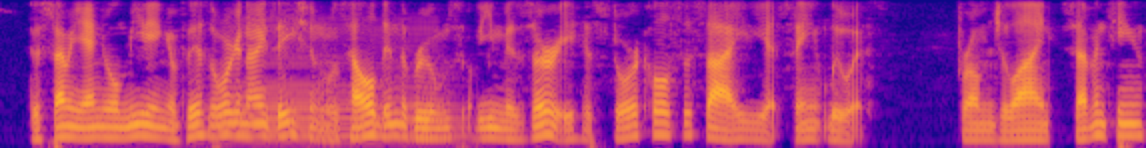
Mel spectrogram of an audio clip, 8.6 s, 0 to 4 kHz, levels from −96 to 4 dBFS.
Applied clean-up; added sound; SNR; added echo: none; Wind instrument, woodwind instrument; 14 dB; none.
